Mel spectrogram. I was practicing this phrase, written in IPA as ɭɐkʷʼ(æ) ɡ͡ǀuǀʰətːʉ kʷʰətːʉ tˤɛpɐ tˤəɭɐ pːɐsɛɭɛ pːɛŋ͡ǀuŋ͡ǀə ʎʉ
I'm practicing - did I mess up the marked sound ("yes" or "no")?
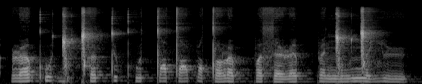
yes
